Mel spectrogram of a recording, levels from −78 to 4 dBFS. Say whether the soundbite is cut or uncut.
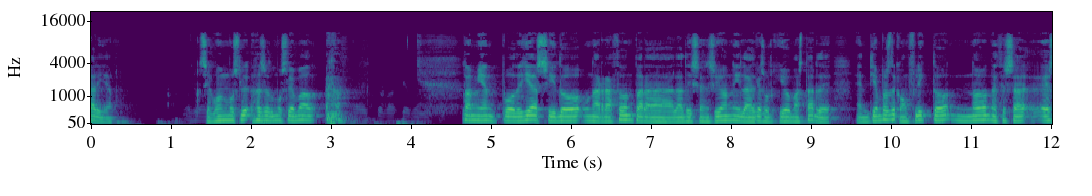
cut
